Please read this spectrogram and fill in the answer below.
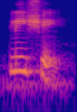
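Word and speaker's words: cliché: example बताती हूं मान लो हमने लिखा यह स्पेलिंग है क्लिश है ना तो इसका फनेटिक ट्रांसक्रिप्शन क्या है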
